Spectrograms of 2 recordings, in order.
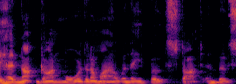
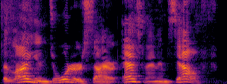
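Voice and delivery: shouted; 4 semitones higher, 3 dB louder, slower than usual. Acted.

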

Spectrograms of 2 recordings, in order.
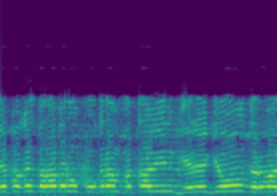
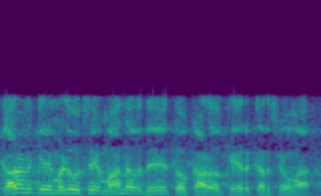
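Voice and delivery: soft closing repeat; 6 semitones lower, 7 dB quieter than usual. Acted. Closing moral line, repeated soft.

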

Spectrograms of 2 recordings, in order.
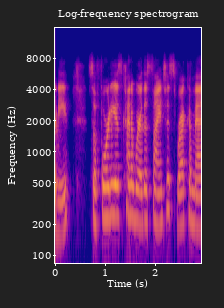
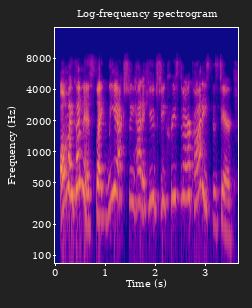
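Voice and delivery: much higher, gushing "Oh my goodness"; thrilled staff quote; 9 semitones higher than usual. Retold or imitated. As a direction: imitate delighted nurses squealing over good news.

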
